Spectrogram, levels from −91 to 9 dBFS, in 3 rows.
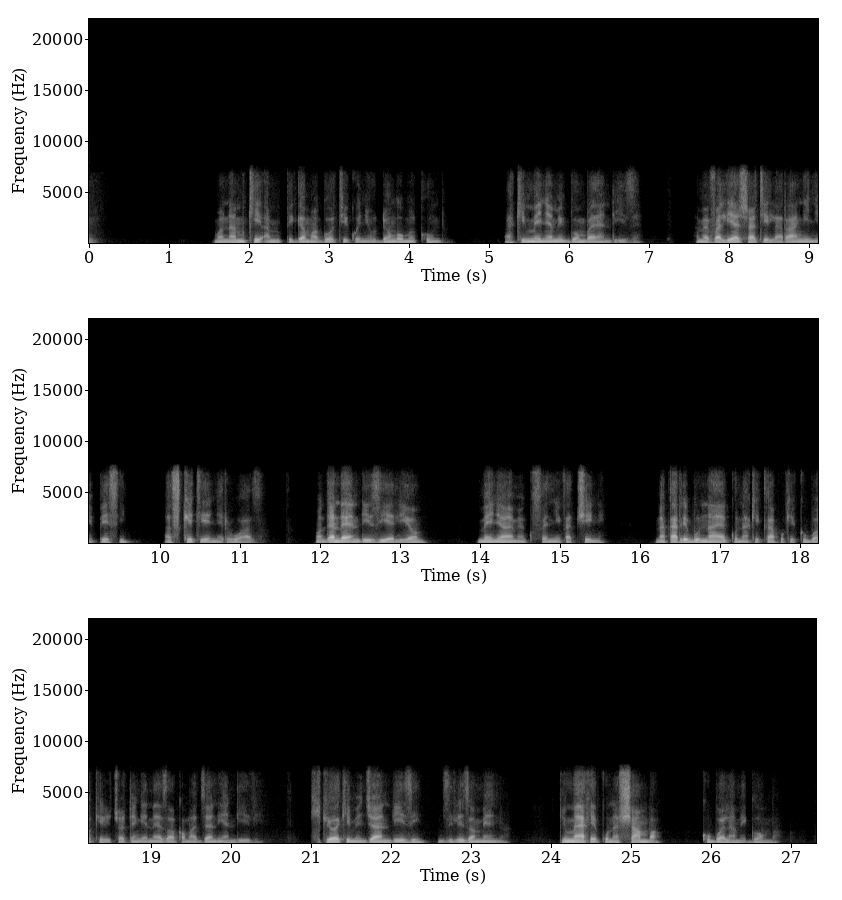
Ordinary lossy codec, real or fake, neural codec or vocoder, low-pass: Opus, 16 kbps; fake; codec, 16 kHz, about 1 kbps, DyCAST, with the encoder's durations; 7.2 kHz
